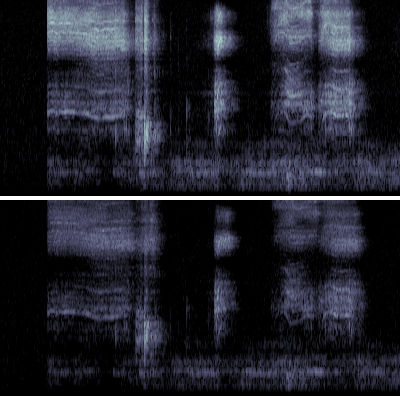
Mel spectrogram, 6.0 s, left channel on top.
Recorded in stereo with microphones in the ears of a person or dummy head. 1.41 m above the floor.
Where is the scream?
I don't hear a scream.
